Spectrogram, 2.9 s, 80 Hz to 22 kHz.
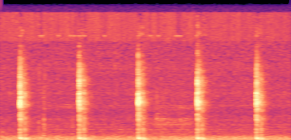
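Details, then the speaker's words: Chinese diesel heater, wall-mounted in a workshop, still cold and warming up: crisp evenly spaced ticks about 100 a minute in a quiet room; normal constant fuel pump ticking, speeding up slightly. "this little tick in is constant you you there is things you can do you can place it somewhere where you don't need to hear it or you just put up with it"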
